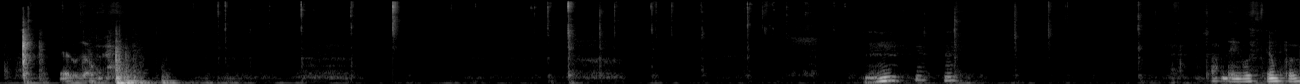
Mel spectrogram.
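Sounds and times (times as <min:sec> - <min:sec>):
hand tools clicking and tapping: 0:01.8 - 0:08.6, 0:09.2 - 0:11.9.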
